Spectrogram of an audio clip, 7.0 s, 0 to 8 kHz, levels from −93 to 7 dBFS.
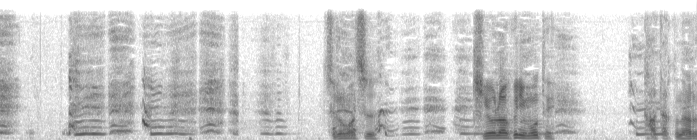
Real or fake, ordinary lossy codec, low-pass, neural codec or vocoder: real; none; 7.2 kHz; none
